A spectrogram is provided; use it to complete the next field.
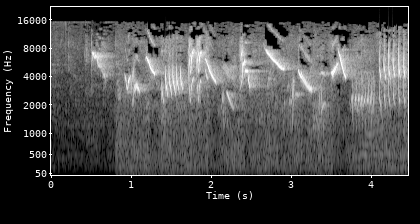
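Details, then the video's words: Canary song for masteran training, beginning after half a second: clear down-slurred whistles alternate with rapid rolled trills pulsing several times a second, finishing in a fast rattling trill. "Masteran Terbaik Kenari"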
